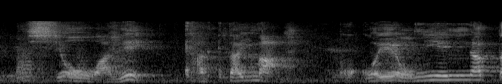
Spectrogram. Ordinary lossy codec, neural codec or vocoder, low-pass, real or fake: none; none; none; real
